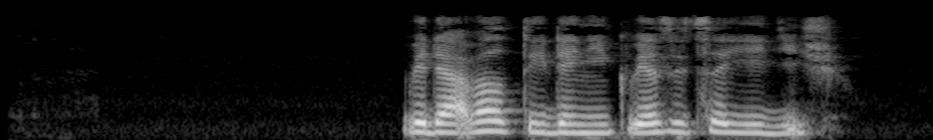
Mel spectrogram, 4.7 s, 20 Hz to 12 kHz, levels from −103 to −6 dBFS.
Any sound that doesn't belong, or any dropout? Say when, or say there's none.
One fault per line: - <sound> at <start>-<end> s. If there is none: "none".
none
